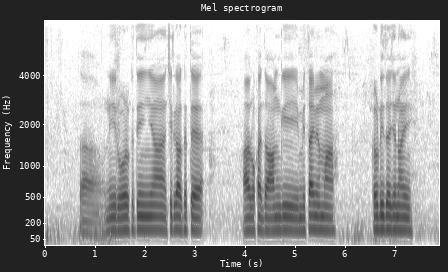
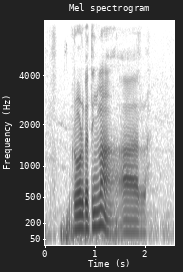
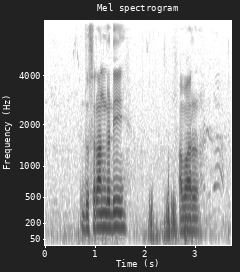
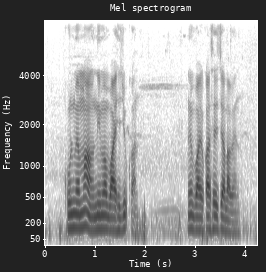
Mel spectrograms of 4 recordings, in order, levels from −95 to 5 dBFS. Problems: background sounds at intervals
